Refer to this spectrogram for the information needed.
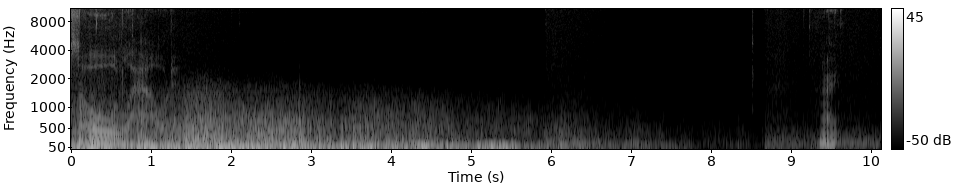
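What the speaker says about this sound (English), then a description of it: "that thunderstorm is so loud" A loud video-game thunderstorm opens with a heavy rumbling thunder roll that slowly fades into quiet, followed by a later, smaller crack of thunder.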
